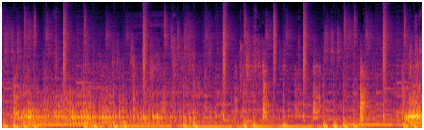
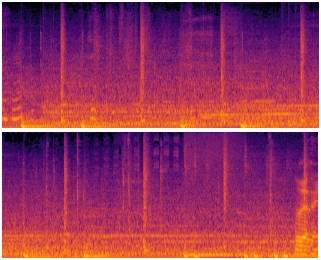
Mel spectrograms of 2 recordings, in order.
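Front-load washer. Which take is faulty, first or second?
first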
